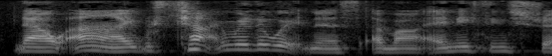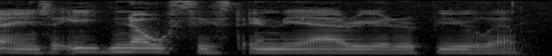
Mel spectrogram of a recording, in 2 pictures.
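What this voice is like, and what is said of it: Thickening regional hometown accent. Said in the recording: “I'm sorry if my accent gets a bit thicker, but in my hometown”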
